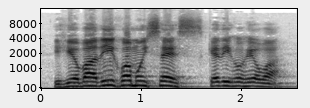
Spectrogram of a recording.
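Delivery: loud, high, slow preacher's delivery; slow, booming preacher's reading; dramatic scripture reading. Acted. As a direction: thunder God's words to the people.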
